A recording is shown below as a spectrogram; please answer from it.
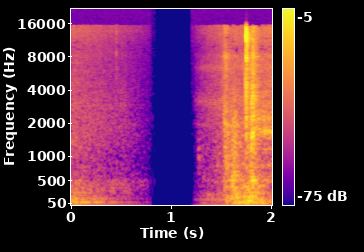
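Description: Quiet room tone that drops out to dead silence at a cut in the recording, then returns with faint handling noise and a soft knock near the end.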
